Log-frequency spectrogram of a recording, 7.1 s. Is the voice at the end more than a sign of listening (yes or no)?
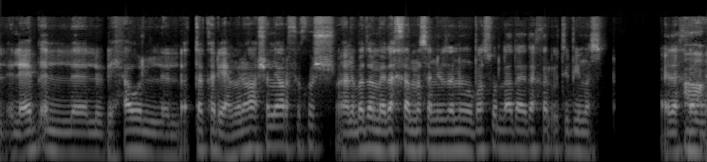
yes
